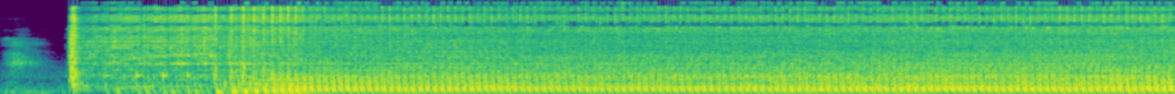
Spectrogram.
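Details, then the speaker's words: Snowblower small engine on electric start with choke on: starter cranks briefly, then the engine catches and settles into a steady low putter, but it runs only on full choke; clogged carburetor emulsion tube, full carb clean needed. "Looks like the carburetor is going to have to come off. We're going to have to do a full clean, not just a jelly in it, because anything other than full choke, it won't run."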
